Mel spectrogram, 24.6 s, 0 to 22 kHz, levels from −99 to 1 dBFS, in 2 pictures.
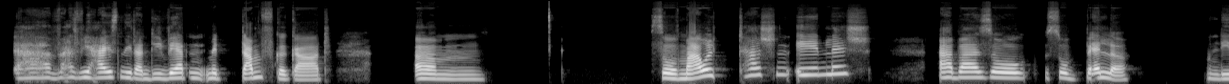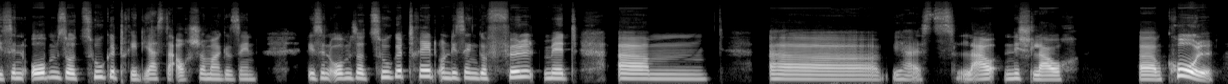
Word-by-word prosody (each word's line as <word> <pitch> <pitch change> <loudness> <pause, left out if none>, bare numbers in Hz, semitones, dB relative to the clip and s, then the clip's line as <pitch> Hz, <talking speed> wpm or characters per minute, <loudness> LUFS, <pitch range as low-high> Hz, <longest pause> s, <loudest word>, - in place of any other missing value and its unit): Ja, 220 +1 -5
wa 235 +1 -8
wie 240 0 -1
heißen 235 +2 +2
die 225 - +1
dann? 185 -3 +1
Die 195 0 -5
werden 215 -1 +3
mit 205 -2 -1 0.2
Dampf 215 +5 +3
gegart. 160 -3 0 0.8
Ähm 175 -3 0 1.7
So 205 -3 +4
Maultaschen 305 - +3
ähnlich, 365 +7 -3 0.7
aber 235 0 +3
so 220 -2 +2 0.2
so 210 0 -3
Bälle. 205 -7 +3 0.8
Und 190 -3 -10
die 185 0 -2
sind 205 +3 -4
oben 220 +3 +4
so 210 -3 +1
zugedreht. 235 -5 -6
Die 190 - -4
hast 190 - -10
du - - -6
auch 155 - -5
schon 195 -2 -7
mal 180 -1 -5
gesehen. 175 0 -12 0.5
Die 205 - -3
sind 205 0 -6
oben 200 +1 -1
so 210 -1 0
zugedreht 260 +5 -1
und 220 -1 -5
die 220 - -2
sind 215 -1 -5
gefüllt 245 +6 +1
mit, 205 -1 -3 0.4
ähm, 185 -2 -2 0.6
äh, 185 - -3
wie 170 -2 -4
heißt's? 160 - -13
Lau - - -1
nicht 190 0 -7
Lauch, 160 -1 0 0.6
ähm, 165 -1 +1
Kohl. 440 +8 +8
205 Hz, 125 wpm, -23 LUFS, 180-235 Hz, 1.7 s, Kohl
